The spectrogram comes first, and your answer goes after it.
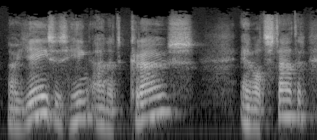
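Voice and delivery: ordinary delivery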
